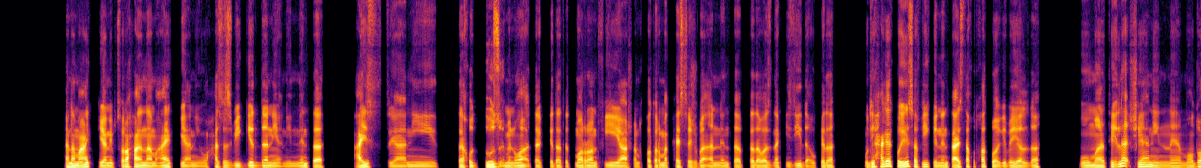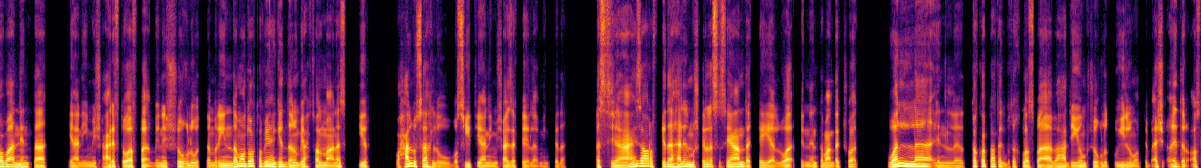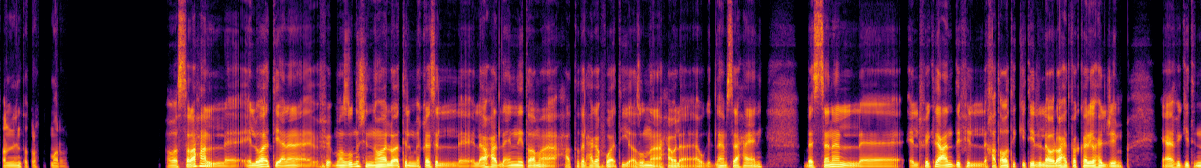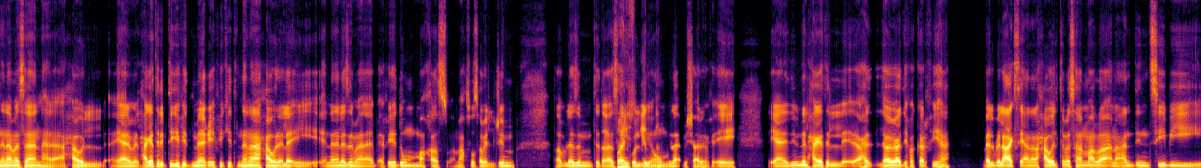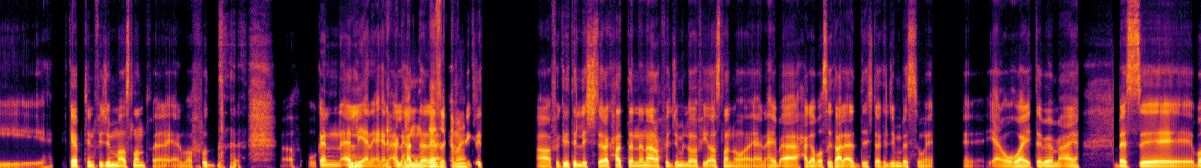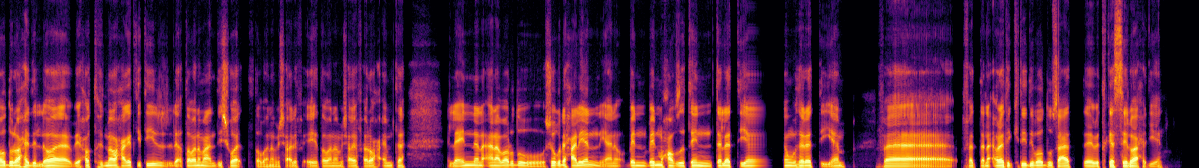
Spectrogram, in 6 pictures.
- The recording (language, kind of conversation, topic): Arabic, advice, إزاي أوازن بين الشغل وألاقي وقت للتمارين؟
- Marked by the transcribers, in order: in English: "الgym"; in English: "بالgym"; in English: "gym"; laugh; in English: "الgym"; in English: "الgym"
